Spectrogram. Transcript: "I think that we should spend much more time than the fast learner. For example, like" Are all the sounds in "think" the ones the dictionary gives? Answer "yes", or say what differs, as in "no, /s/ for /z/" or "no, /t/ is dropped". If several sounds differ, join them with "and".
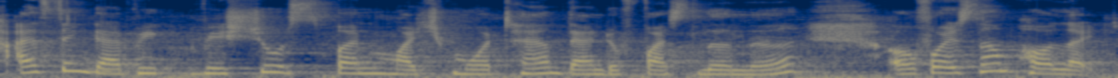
no, /t/ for /θ/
